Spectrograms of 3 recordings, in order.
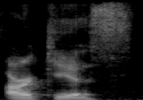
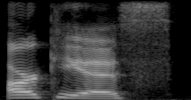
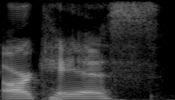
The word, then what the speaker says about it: Arceus: that like affirms that that is the correct pronunciation so it's arceus arceus arceus okay friend take a shot every time i say archais because it's gonna happen you will get drunk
